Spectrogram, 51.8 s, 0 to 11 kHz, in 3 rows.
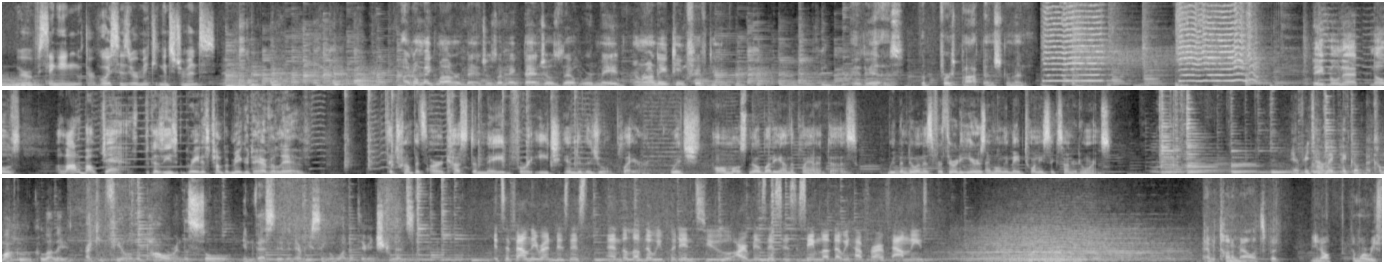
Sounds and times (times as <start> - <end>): Music: 0.0 - 51.8
Speech: 16.4 - 21.1, 22.1 - 31.2, 33.4 - 39.7, 49.6 - 51.8.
